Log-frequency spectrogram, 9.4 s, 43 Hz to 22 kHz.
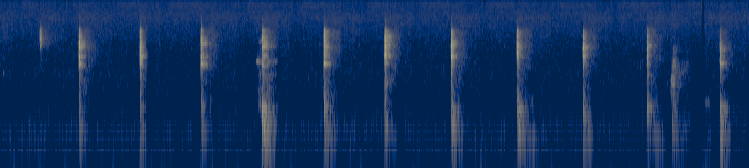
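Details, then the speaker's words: Sharp, loud metallic clicks at about 79 per minute, a simulated mechanical prosthetic heart valve, described as grade six, whose closing clicks are audible without a stethoscope. "he says is that noise coming from you she says oh yes that's my new heart valve"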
